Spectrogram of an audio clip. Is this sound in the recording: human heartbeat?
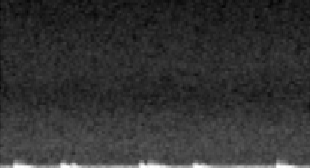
yes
